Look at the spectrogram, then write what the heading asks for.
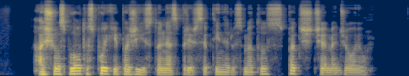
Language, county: Lithuanian, Kaunas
